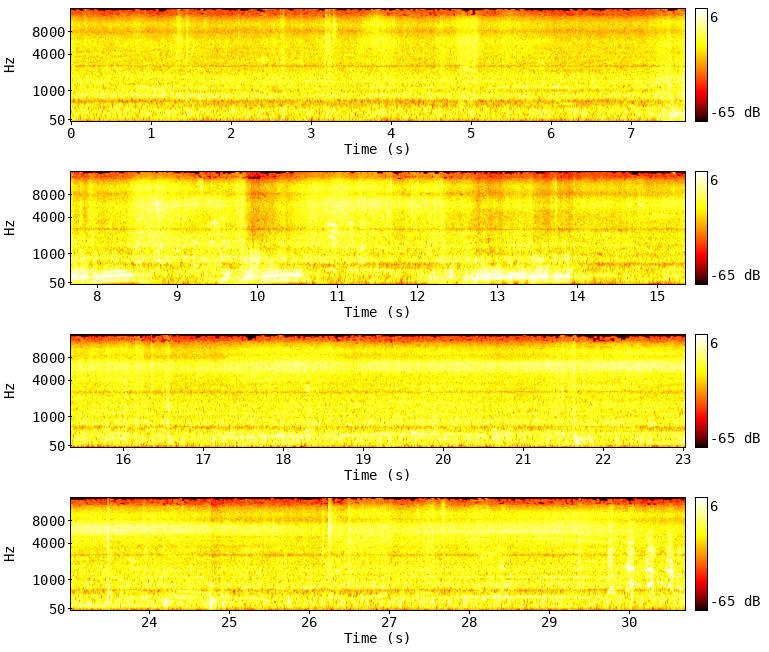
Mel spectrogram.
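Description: Lada Niva's four-cylinder engine revving hard in three bursts, each rising and falling in pitch, as the car tries to drive out of deep water and mud, then a run of softer, slower revs. All of it sits over a steady background rush.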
